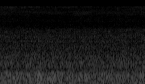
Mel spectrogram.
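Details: Restored Coleman PQ chandelier lantern with four burners, after clearing scuzz from a tip and still heating up: steady, even burner hiss with no sputter or surging; two burners running normally.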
